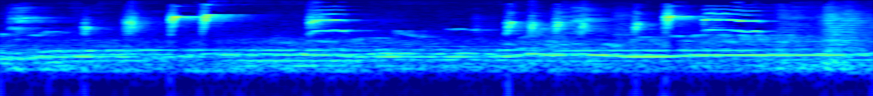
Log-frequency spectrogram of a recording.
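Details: Brown-throated sunbird recording made to train other songbirds. Sharp high chirps and short descending trill bursts come at irregular intervals over a steady low humming drone.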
